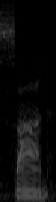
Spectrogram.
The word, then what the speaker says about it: San: You can pronounce my name is San, though I don't mind any alter.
